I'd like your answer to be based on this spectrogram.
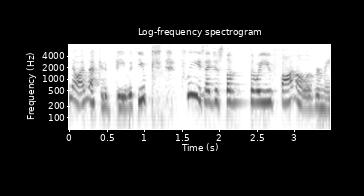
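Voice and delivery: haughty, very condescending, dismissive tone. Retelling a movie character's rejection, imitating a condescending tone. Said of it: "in a very condescending way".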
